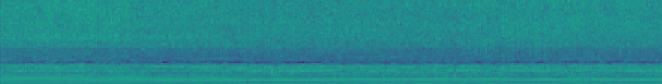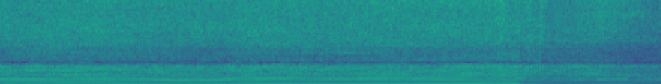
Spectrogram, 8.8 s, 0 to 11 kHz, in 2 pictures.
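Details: Husqvarna 61 chainsaw running fast with a popcorn-like popping, about four misses a second: the loose kill switch wire was bouncing in the case and shorting out.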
